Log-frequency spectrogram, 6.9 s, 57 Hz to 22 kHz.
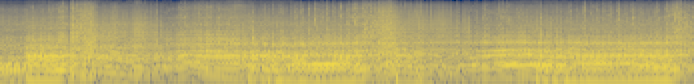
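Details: Replica of Bud Ekins' 1963 Triumph TT desert racer, full engine rebuild, new Amal 389 monoblock carbs, kick-started: loud twin barks through repeated throttle blips, rising and falling cleanly, no knocking or clatter; healthy engine.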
